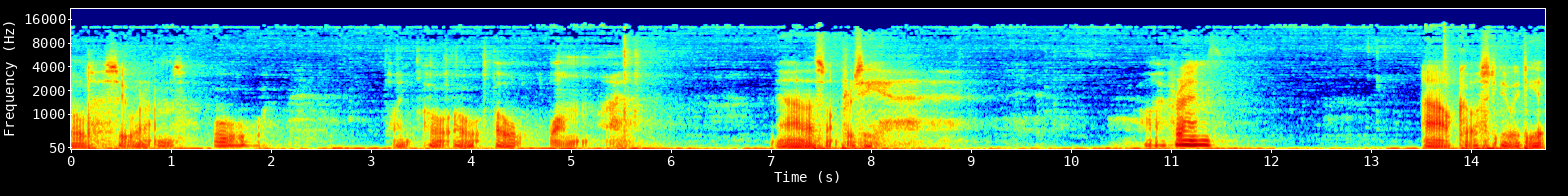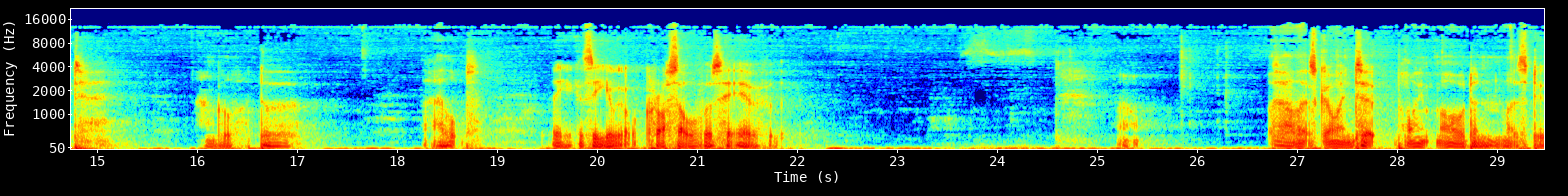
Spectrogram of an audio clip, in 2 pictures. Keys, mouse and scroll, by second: 0.6-3.8 drag, 3.8 0, 7.5-9.8 drag, 9.8 alt+v, 11.7-14.6 middle drag, 14.6-17.0 drag, 17.0-18.3 shift+middle drag, 18.3-20.1 scroll up 1, 20.1-21.3 scroll up 1, 22.4 click, 23.2-24.7 middle drag, 24.7 1, 25.9 2, 26.3 Tab, 27.5 1, 28.7 shift+middle click.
